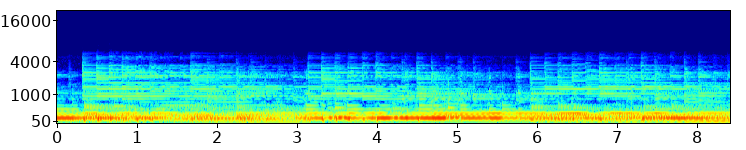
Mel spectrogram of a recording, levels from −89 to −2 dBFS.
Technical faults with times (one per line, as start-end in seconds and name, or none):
none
